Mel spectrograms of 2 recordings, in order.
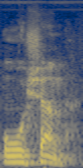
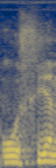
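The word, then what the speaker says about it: ocean: श ही पढ़ाएगा यानी ओशन। अब इसको भी बहुत सारे लोग गलत पढ़ते हैं, ओशियन कहते हैं, ओशन होता है सही उच्चारण, मतलब क्या होता है, समुद्र, सागर।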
